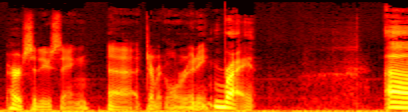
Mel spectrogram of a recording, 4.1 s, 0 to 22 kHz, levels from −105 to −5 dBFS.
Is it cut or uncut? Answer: uncut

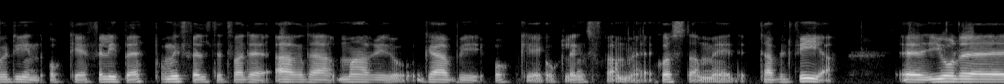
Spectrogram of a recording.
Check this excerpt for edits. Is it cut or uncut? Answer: cut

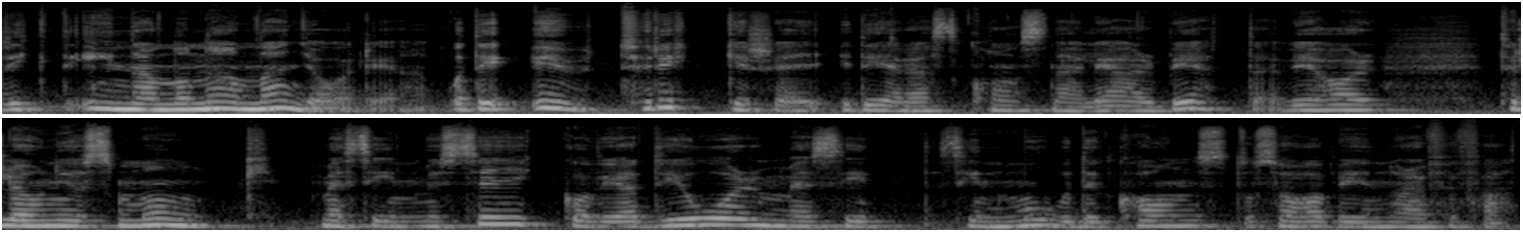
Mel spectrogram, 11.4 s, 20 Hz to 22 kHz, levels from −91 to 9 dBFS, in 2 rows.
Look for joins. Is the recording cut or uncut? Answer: uncut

